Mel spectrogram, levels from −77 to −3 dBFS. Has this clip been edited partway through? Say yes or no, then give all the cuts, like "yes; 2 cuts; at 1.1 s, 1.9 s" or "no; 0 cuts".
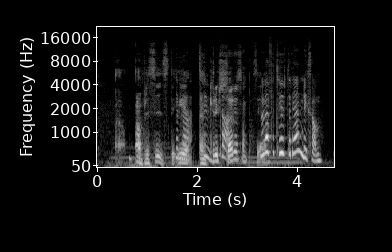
no; 0 cuts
